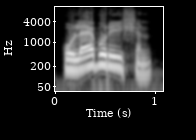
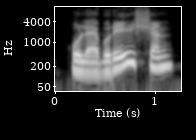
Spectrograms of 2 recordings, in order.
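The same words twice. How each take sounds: The two takes are said the same way.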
